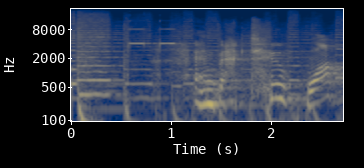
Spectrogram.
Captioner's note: timer beeps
